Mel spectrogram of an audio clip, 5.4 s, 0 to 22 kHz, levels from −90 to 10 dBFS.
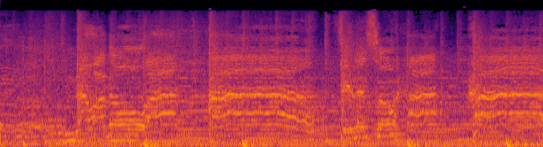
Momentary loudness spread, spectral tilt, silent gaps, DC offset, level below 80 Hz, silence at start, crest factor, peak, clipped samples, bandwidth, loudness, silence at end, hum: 6 LU; -4 dB/octave; none; under 0.1%; -26 dBFS; 0 s; 12 dB; -4 dBFS; under 0.1%; 16.5 kHz; -16 LUFS; 0 s; none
